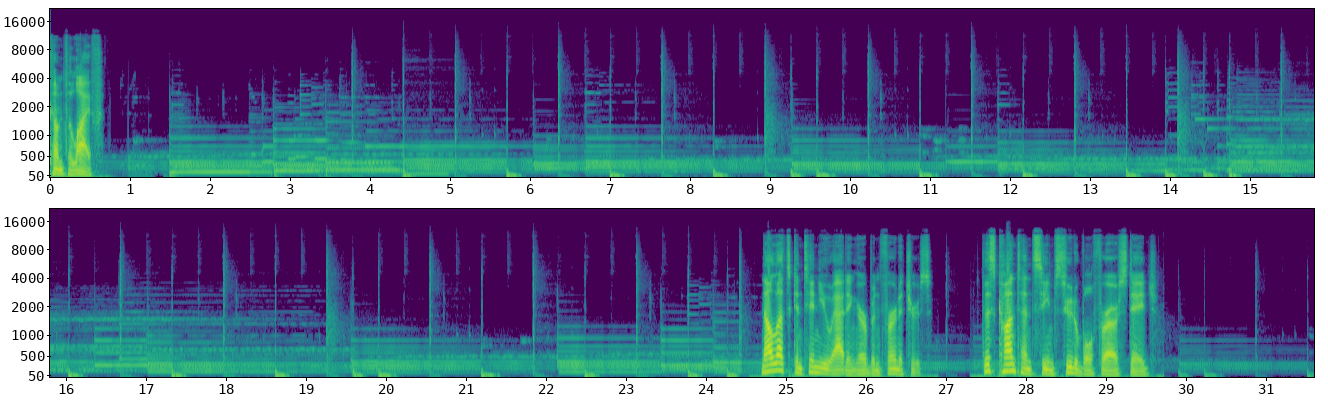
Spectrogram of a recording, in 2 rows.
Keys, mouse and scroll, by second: 0.2-3.1 typing, 0.9 scroll down 1, 1.8 Escape, 2.2 Escape, 2.9 Escape, 4.6-6.5 typing, 7.6-9.6 typing, 8.3 scroll up 1, 8.9-9.6 scroll down 2, 9.9 double click, 10.2 shift+click, 11.7 g, 12.1 Escape, 13.1 scroll up 1, 13.2-14.6 typing, 15.3-16.3 scroll down 2, 15.6 Escape, 18.5 scroll up 1, 20.4-22.3 typing, 22.2 scroll down 1, 29.3 typing, 31.0 Escape, 31.2 typing.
